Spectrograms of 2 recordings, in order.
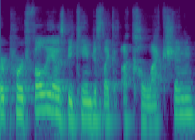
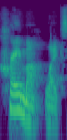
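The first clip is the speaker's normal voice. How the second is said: fun, playful put-on Boston accent; 4 semitones lower than usual. Making fun of how Boston people would say it: fun Boston accent. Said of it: "with a fun Boston accent".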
